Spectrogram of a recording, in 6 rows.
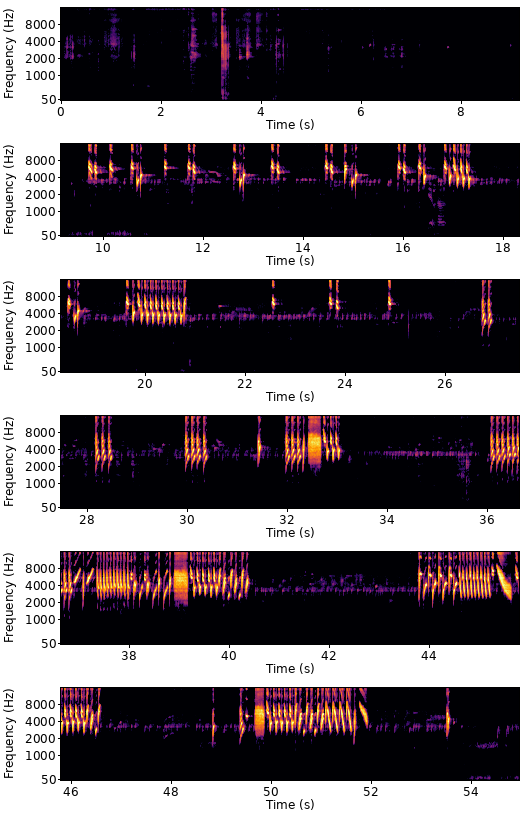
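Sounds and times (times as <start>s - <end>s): goldfinch twittering trills: 15.9s - 24.0s, 43.7s - 46.7s, 48.8s - 52.0s.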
